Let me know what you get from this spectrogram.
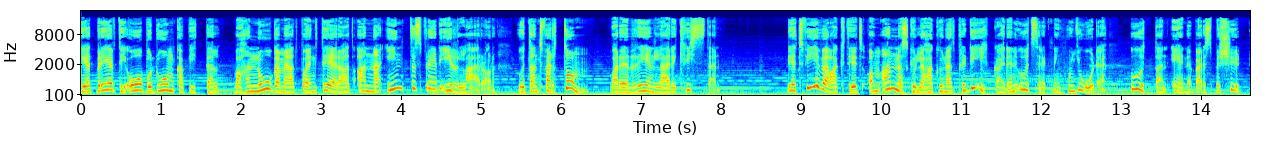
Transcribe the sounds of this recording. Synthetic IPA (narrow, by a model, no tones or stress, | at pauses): ɪɛt̪̚bɾeːvt̪ɪlʔoːbʊd̪uːmkʰapɪt̪ːəlvaɾɦanːuːɡamɛat̪̚pʰɔɪŋkt̪ʰeːɾaːt̪ʰanːaʔɪnt̪əspɾed̪ɪɾlæ̰ːɾʊ̰ɾ | ʉ̟ːt̪ant̪ʰvæɾʈːɔm | vaɾɛnɾeːnlæːɾɪkʰɾɪst̪ə̰n | d̪ɛæʈʰviːvəlakt̪ɪt̪ʰɔmʔa̰nːaskɵlːəɦɑːkɵnːat̪̚pʰɾɛd̪iːkaɪd̪ɛnʉ̟ːt̪st̪ɾɛknɪŋhʊnjuːɖə̰ | ʉ̟ːt̪aneːnəbæ̰ɾsbɛʂʏd̪ː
